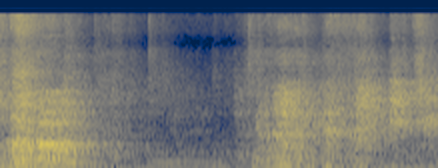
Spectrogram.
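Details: Red female Siberian husky giving a short, loud, harsh vocal burst with a tonal ring in the first second, followed by a quiet gap and then softer, noisy, breathy sounds.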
